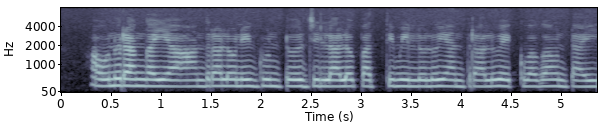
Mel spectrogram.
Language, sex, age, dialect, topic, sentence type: Telugu, female, 41-45, Telangana, agriculture, statement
